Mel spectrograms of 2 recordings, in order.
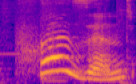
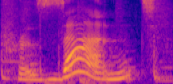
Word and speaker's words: present: So when we have a word like present, the noun, that has one meaning, versus present, the verb, I'm going to present to you, that has an entirely different stress pattern.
